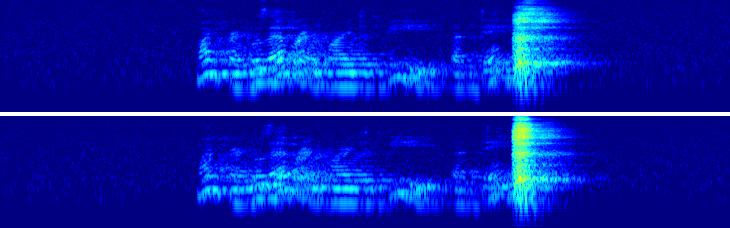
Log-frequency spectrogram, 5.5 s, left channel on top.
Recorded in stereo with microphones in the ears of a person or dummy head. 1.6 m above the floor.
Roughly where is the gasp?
Right.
